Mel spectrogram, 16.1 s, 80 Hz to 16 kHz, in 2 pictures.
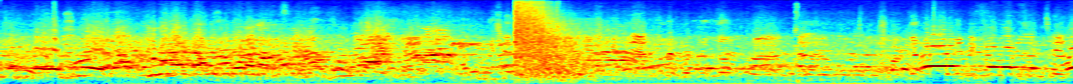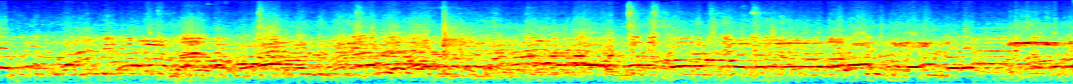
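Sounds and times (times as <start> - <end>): crowd of men shouting: 0.0 - 16.0
faint sharp cracks: 3.9 - 4.6.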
